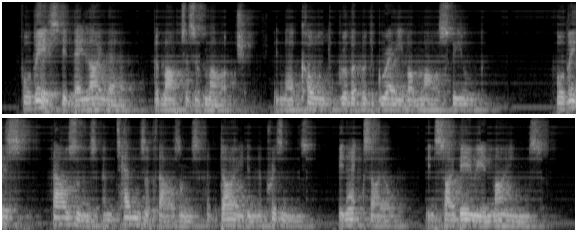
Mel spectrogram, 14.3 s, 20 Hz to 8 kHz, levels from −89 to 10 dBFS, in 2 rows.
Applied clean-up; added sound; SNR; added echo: neural separator model SepFormer DNS4.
